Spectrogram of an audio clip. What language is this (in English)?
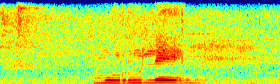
Tswana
